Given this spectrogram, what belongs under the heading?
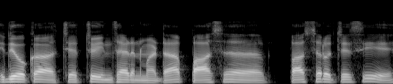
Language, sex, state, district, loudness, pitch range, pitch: Telugu, male, Andhra Pradesh, Anantapur, -18 LUFS, 100-115 Hz, 110 Hz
